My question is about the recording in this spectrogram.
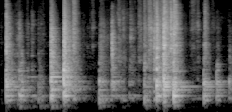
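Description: Steel charcoal basket clanking and scraping against the smoker's steel firebox as it is handled, a series of sharp metal knocks with a brief ring, loudest about half a second in and again near the end.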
